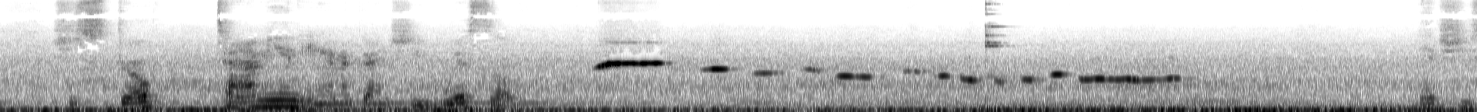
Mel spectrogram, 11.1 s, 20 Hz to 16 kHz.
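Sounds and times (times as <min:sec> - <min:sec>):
person whistling a tune: 0:04.5 - 0:09.0.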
